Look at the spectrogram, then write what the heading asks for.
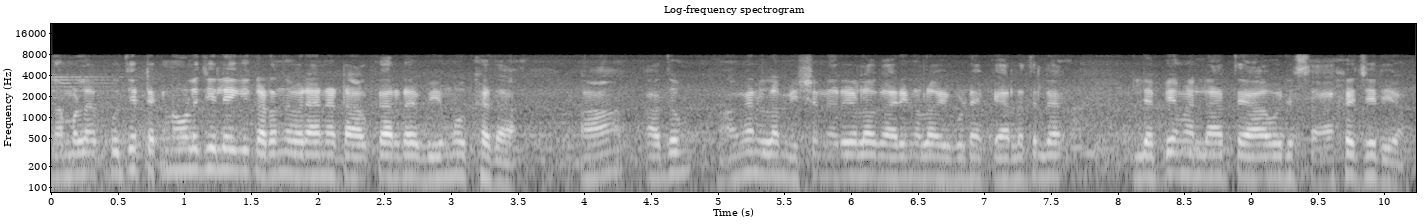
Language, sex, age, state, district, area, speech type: Malayalam, male, 45-60, Kerala, Kottayam, urban, spontaneous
